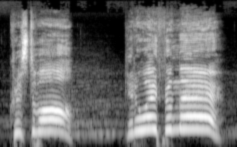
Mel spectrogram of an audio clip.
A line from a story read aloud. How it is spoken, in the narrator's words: screams like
